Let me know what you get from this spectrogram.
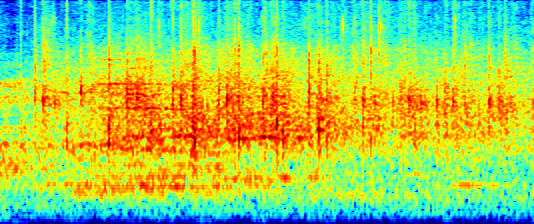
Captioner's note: applause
